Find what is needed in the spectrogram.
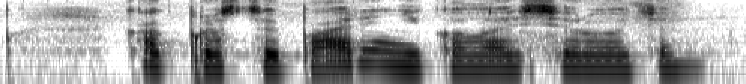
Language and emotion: Russian, neutral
